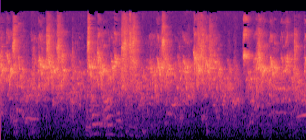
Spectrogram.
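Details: Budgerigars in an aviary fill the air with loud overlapping chatter, scratchy squawks and chirps in bursts, and a sudden sharp click near the end.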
